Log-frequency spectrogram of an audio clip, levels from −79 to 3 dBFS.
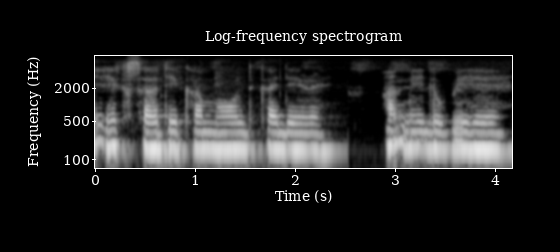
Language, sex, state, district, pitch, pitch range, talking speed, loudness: Hindi, female, Arunachal Pradesh, Lower Dibang Valley, 155 Hz, 155-165 Hz, 170 wpm, -17 LUFS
